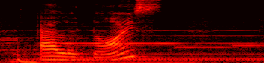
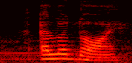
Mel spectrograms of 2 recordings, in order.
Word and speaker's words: Illinois: S in this word, if you articulate it as Illinois with S, that is wrong. So you have to pronounce it, you have to articulate it as Illinois without the sound of S, or the P in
